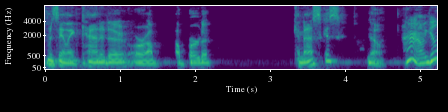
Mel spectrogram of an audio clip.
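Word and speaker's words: Kananaskis: David, what's a proper pronunciation there? Canonasis.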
